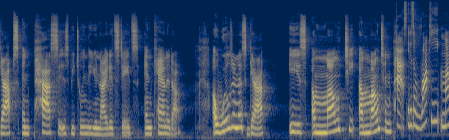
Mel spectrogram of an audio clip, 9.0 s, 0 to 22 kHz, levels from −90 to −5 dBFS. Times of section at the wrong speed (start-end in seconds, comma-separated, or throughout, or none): 7.92-8.99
